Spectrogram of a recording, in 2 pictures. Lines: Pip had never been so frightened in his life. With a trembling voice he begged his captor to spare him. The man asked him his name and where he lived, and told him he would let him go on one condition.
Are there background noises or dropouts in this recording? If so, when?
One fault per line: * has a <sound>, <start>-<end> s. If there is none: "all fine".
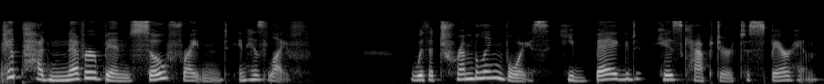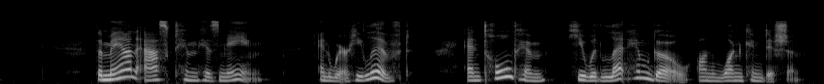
all fine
